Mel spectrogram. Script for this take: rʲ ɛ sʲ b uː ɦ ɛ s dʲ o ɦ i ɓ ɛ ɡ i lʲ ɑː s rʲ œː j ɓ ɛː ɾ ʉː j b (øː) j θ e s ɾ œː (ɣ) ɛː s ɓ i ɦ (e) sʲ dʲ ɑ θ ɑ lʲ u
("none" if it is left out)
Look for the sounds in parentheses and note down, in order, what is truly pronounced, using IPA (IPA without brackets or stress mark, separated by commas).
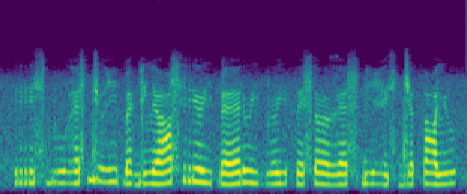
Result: øː, ɣ, e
